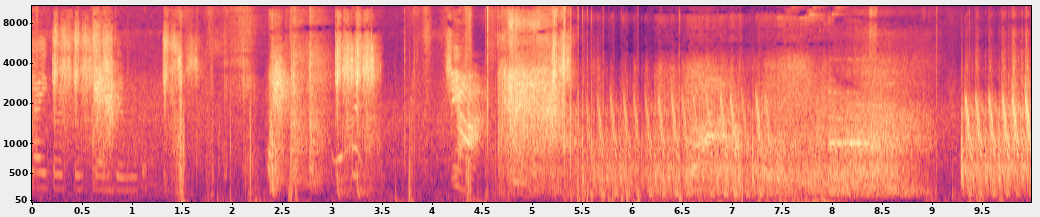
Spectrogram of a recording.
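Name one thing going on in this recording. Punches and kicks thud in a fighting game.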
